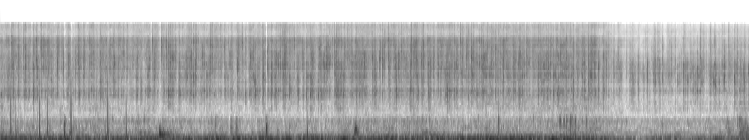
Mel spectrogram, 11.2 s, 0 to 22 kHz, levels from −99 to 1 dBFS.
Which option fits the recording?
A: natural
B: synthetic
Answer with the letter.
B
